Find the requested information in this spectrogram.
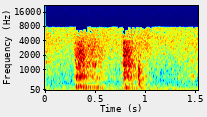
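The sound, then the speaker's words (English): A locker door is pulled open and shut as someone retrieves a gun from it, two solid clunks about half a second apart, followed by a faint latch click. “Get me a gun. There's one in the locker right behind you.”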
